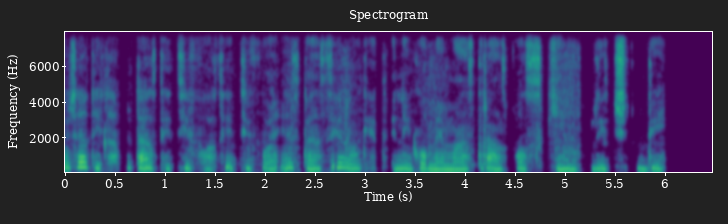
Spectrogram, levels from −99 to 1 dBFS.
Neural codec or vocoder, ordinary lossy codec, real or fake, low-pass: codec, 16 kHz, 8 kbps, FreqCodec, larger model; none; fake; none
